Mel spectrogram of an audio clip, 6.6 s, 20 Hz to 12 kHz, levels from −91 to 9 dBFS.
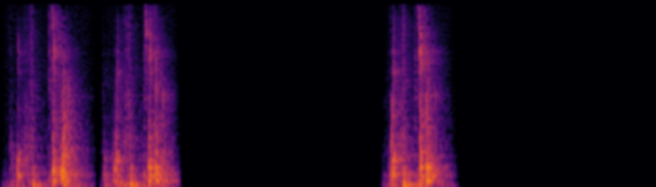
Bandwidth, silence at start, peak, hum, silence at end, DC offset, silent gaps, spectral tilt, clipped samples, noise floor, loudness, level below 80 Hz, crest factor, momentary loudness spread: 11.5 kHz; 0.1 s; -4 dBFS; none; 2.05 s; under 0.1%; 1.81-3.81 s; -6 dB/octave; under 0.1%; under -90 dBFS; -28 LUFS; -40 dBFS; 28 dB; 11 LU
